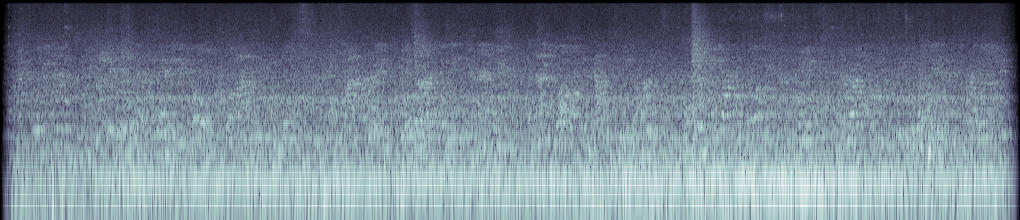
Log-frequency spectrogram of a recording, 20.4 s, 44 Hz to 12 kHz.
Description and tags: This is a sound recorded during July, 2011 in Portland Oregon.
